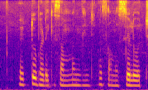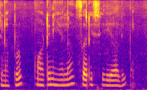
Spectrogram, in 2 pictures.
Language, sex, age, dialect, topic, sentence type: Telugu, female, 25-30, Southern, banking, question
